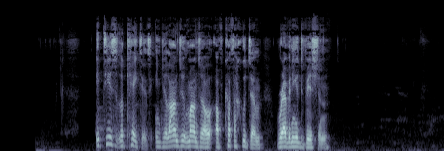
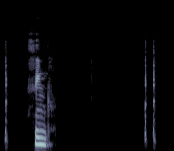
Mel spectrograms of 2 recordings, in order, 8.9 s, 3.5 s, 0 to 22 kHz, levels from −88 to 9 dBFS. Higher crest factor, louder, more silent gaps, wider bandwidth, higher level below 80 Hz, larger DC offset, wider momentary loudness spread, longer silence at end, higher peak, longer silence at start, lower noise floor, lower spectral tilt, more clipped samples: about the same, 20 dB vs 24 dB; first, -18 LUFS vs -23 LUFS; second, none vs 0.17-0.53 s, 1.12-2.88 s, 2.95-3.04 s; first, 14.5 kHz vs 7.8 kHz; first, -56 dBFS vs -70 dBFS; neither; second, 9 LU vs 24 LU; first, 2.35 s vs 0.4 s; first, -2 dBFS vs -6 dBFS; first, 1.9 s vs 0.1 s; second, -70 dBFS vs under -90 dBFS; second, -3 dB/octave vs -6.5 dB/octave; neither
